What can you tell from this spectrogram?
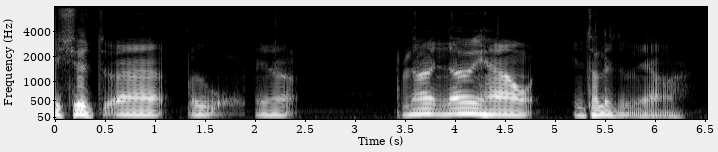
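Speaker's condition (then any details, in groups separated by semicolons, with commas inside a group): Cerebral palsy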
